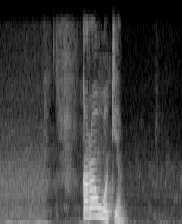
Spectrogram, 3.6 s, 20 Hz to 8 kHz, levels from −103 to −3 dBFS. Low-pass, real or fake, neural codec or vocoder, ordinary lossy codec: 7.2 kHz; real; none; Opus, 64 kbps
